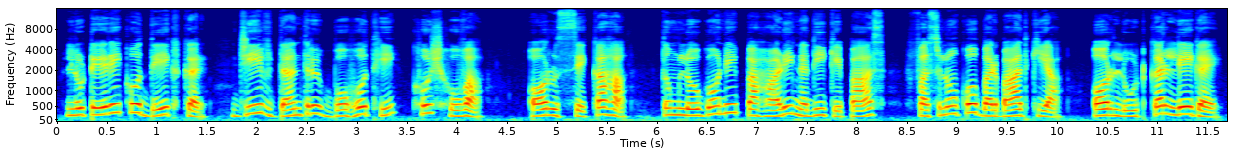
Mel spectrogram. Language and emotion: Hindi, neutral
